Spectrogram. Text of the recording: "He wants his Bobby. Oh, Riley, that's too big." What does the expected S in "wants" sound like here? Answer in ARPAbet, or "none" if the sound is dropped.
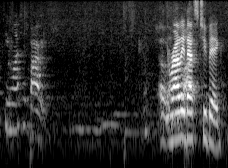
none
